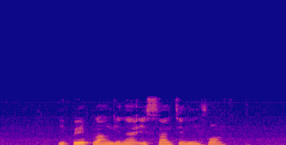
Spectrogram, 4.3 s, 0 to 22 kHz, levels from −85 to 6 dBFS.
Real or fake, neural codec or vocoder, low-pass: real; none; 7.2 kHz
